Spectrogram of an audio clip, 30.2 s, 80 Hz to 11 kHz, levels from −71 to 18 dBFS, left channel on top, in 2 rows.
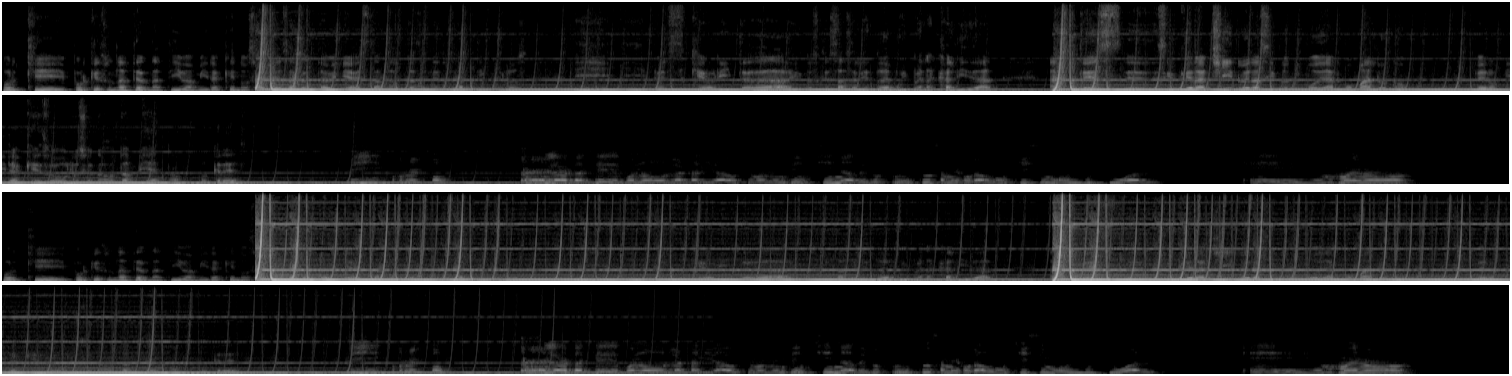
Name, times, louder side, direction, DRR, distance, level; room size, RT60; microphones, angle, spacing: voice 1, 0.0-5.3 5.7-14.1 14.7-17.5, left 3 dB, 40° left, 0.4 m, -34 dB
sound 1, 2.5-20.1 20.6-20.7, right 5 dB, 80° right, 0.4 m, -24 dB
voice 2, 18.6-19.6 20.3-26.6 27.6-29.2, equal, 45° right, 2.2 m, -41 dB
7.7 x 3.9 x 5.9 m
head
